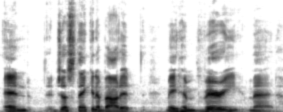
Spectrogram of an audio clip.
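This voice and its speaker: A man's voice: medium pitch, expressive, slow, a crowd in the background. A man hosting a show, casually reading a children's book aloud with chatty asides. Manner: laid-back, chatty asides.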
